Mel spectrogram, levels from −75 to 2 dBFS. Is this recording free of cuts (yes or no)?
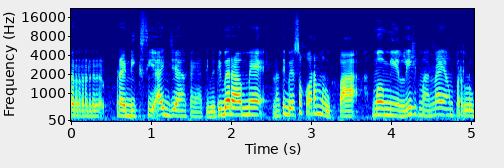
no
